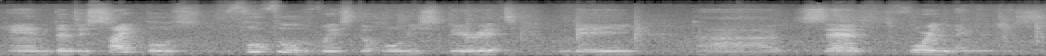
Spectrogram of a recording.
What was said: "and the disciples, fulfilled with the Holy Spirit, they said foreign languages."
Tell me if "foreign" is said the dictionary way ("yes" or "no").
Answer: yes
